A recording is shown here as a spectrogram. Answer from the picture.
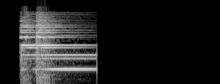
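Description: Notification-bell sound effect: a single bright metallic ding that rings for under a second and then cuts off abruptly, about a second in.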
